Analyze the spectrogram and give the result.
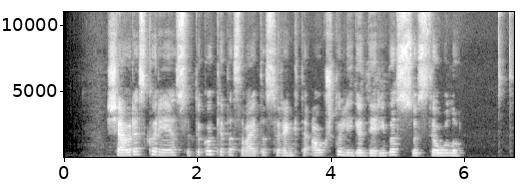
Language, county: Lithuanian, Utena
